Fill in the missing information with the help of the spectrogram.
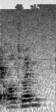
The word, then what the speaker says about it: Oldman: Gary Oldham. – Isn't it Gary Oldman? – Is it Oldham or Oldham? – It's spelled like old man.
